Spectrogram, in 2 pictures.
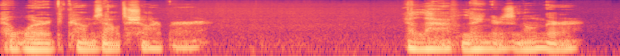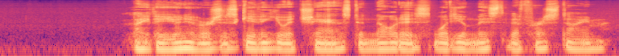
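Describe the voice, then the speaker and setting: Deep, gravelly, slow male storyteller. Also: little pitch movement, a little mellow. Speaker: narrator. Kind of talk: scripted story narration for bedtime audio drama.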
